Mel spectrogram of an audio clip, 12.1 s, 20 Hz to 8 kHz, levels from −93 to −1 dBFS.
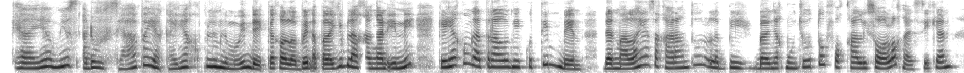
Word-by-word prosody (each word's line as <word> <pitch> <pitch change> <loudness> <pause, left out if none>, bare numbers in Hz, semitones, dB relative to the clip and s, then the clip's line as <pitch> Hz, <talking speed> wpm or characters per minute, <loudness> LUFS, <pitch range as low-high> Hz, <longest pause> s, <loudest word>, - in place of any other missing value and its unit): Kayaknya 225 +5 +1
Muse, 290 +5 +2
aduh 235 +2 0
siapa 220 - -5
ya 245 - +4
kayaknya 220 +8 -2
aku - - -20
belum 280 -4 +7
nemuin 215 +4 +1
deh 195 -7 +4
Kak, 220 0 0
kalau 195 -3 +5
band 220 +1 +4
apalagi 195 +10 +2
belakangan 215 -8 +1
ini 235 - +2 0.2
kayaknya 280 +6 +3
aku 420 - -8
nggak 290 -3 +2
terlalu 270 -1 +1 0.2
ngikutin 275 +7 -4
band 180 -2 -1 0.2
dan 205 0 +3
malah 200 +7 +1
yang 345 +1 -5
sekarang 240 -5 -3
tuh 360 0 -10
lebih 230 -5 -3
banyak 210 +1 -1
muncul 230 +5 -3
tuh 365 +6 -5
vokalis 230 -7 -4
solo 225 +8 +3
gak 175 - -8
sih 175 +5 -7
kan, 255 +4 -1
235 Hz, 180 wpm, -23 LUFS, 210-275 Hz, 0.2 s, belum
